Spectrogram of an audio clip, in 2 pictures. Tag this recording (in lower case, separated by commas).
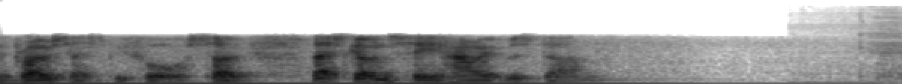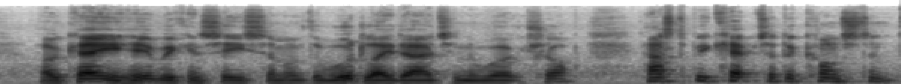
speech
